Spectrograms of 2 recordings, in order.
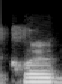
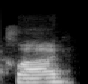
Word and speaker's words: Klug: My last name is Klug, not Klug, but that's all right.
